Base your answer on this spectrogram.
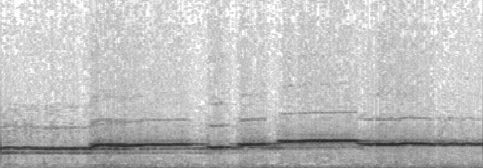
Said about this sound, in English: All right, a little whistling here. When I was a youngster, I used to whistle like this.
